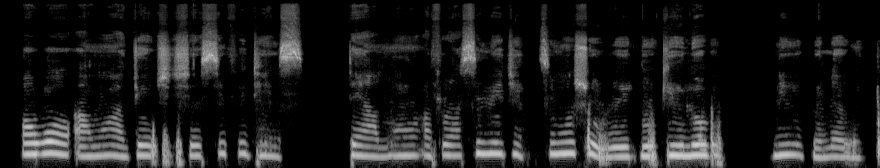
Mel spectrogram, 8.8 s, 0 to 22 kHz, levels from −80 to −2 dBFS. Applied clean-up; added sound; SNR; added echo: neural mask model Resemble Enhance denoiser.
